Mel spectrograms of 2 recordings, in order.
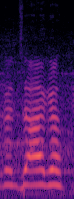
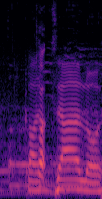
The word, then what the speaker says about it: Gonzalo: strong first round for Gonzaga. Yep. And a lot for Brandon to think about coming into the second round. Gonzalo, sorry, saying his name wrong.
